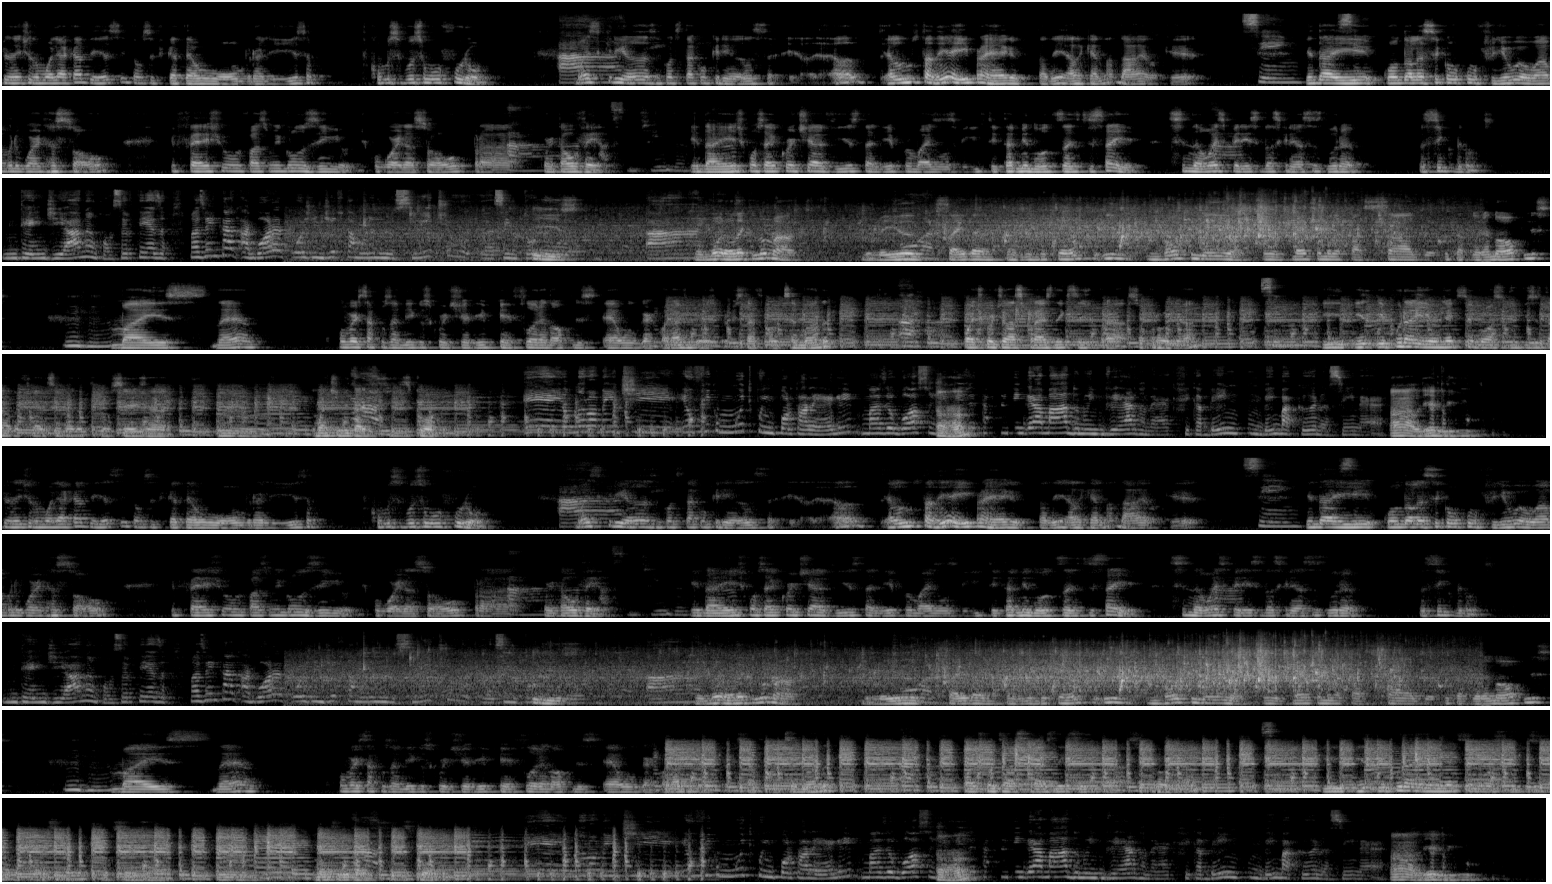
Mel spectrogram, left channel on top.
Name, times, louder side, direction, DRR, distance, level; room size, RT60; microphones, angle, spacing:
voice 1, 0.0-3.1 3.7-4.9 5.4-5.5 5.7-11.9 13.0-20.6 20.9-21.5 22.4-26.8 27.2-29.0 29.7-30.3 36.3-36.7 37.9-38.9 39.5-46.4 47.5-49.0 49.8-54.8 56.1-58.4 59.6-63.6 64.1-66.3 71.3-71.6 75.8-76.6, left 3 dB, 90° left, 1.0 m, -29 dB
voice 2, 5.5-6.6 7.0-7.3 12.4-13.0 13.5-13.8 20.5-21.6 22.0-23.0 27.6-27.9 31.0-36.8 37.4-38.6 39.9-40.4 47.0-47.6 55.4-56.0 59.0-59.5 65.4-65.9 67.1-71.8 72.0-75.8 76.2-76.3, left 4 dB, 65° left, 1.1 m, -36 dB
Waves surf, 33.8-45.8, right 2 dB, 15° right, 1.2 m, -31 dB
sound 1, 52.9-69.1, right 8 dB, 85° right, 0.6 m, -29 dB
9.6 x 8.1 x 3.7 m
head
